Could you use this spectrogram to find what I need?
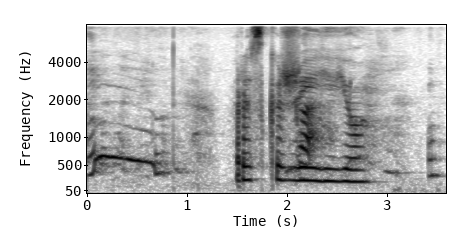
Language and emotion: Russian, neutral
